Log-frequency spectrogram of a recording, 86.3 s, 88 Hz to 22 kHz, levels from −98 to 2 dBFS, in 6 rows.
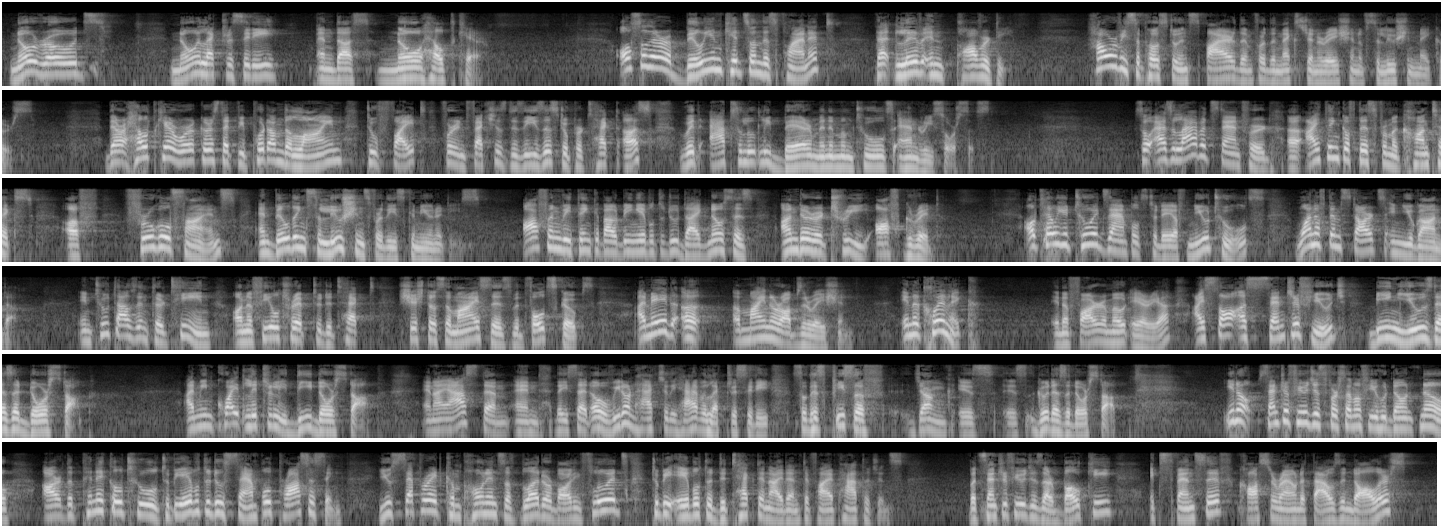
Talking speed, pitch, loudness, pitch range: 155 wpm, 180 Hz, -19 LUFS, 145-210 Hz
